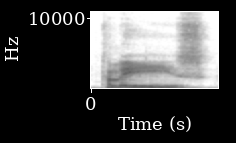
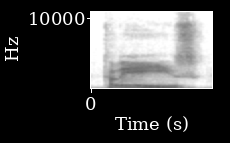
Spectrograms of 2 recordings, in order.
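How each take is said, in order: Both takes have the same delivery.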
